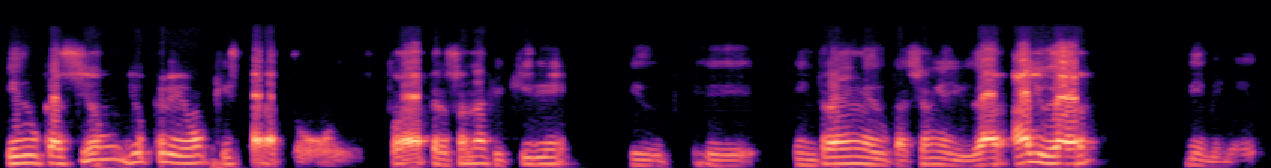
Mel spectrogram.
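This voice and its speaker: Guy teaching a class online, punchy rhetorical questions, mellow voice, dull lo-fi sound. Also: fairly high pitch, lively intonation, normal speed, creaky, husky, dry recording. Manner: emphatic, rhetorical questions to students. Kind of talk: online lecture. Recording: muffled lo-fi audio.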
